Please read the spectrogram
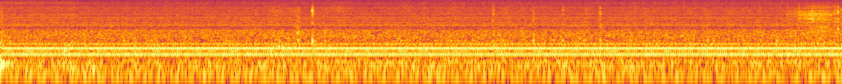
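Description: Steady electrical hum in the recording's background: a few even tones held without change over a low buzz.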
